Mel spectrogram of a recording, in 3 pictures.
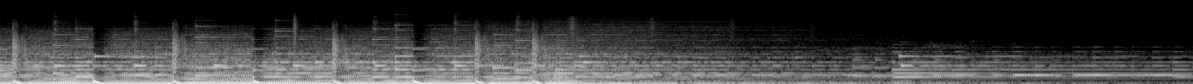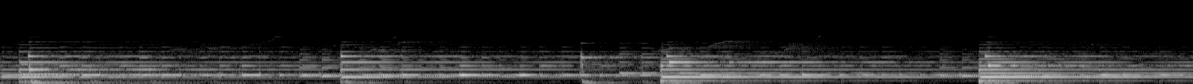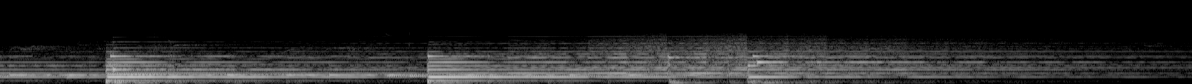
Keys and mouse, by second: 0.9 space, 2.3 space, 3.0 click, 4.2-6.1 drag, 15.6-17.1 drag, 19.1-20.5 drag, 23.6 click, 28.1-29.8 drag, 33.2 click, 34.0 click.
